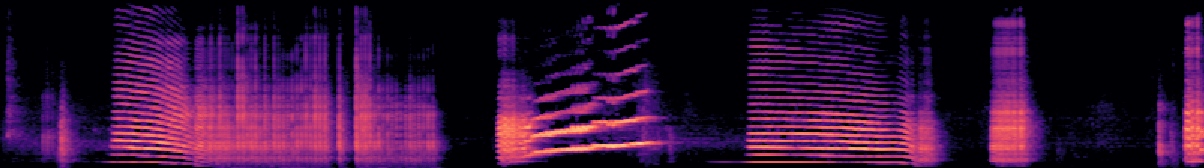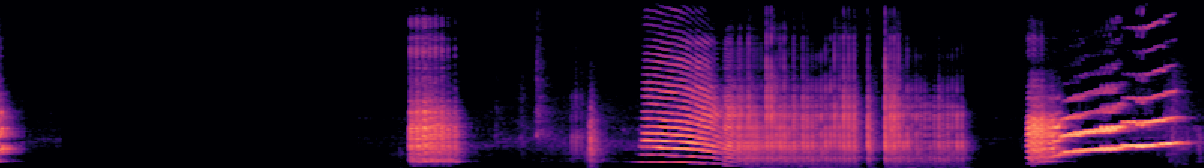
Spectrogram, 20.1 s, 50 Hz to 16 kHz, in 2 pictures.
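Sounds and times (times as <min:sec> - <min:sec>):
wooden door hinges creaking: 0:00.3 - 0:05.6, 0:14.8 - 0:20.0.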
